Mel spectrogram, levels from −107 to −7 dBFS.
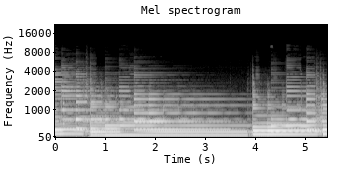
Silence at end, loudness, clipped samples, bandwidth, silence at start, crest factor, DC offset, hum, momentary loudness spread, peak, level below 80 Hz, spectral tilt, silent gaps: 0 s; -21 LUFS; under 0.1%; 4.9 kHz; 0 s; 14 dB; under 0.1%; none; 7 LU; -6 dBFS; -54 dBFS; -11.5 dB/octave; none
